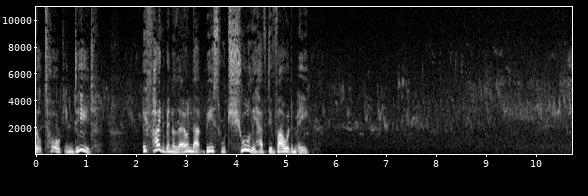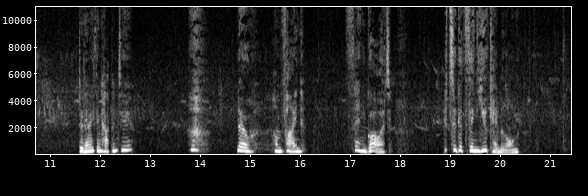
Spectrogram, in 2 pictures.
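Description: A young woman speaks calmly and earnestly.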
